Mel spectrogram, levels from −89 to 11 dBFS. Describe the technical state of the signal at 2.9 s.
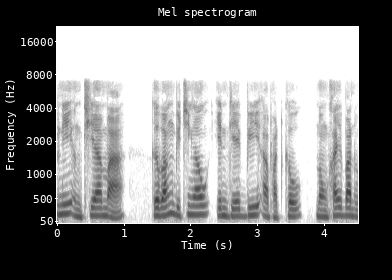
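At 2.9 s the speech signal is intact, with no dropout, distortion or other fault at that moment, and the AMR wideband (HD Voice) coding leaves the sound there clear.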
